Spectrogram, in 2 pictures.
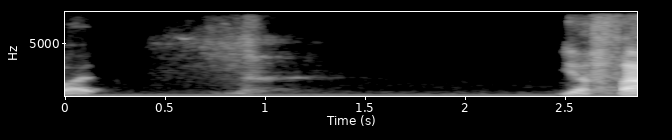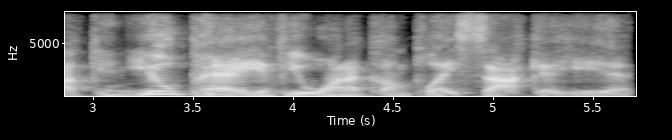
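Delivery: loud, put-on Boston Massachusetts accent. Acting out the town of Foxborough talking to World Cup visitors, in a masshole accent. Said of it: "my my masshole accent".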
